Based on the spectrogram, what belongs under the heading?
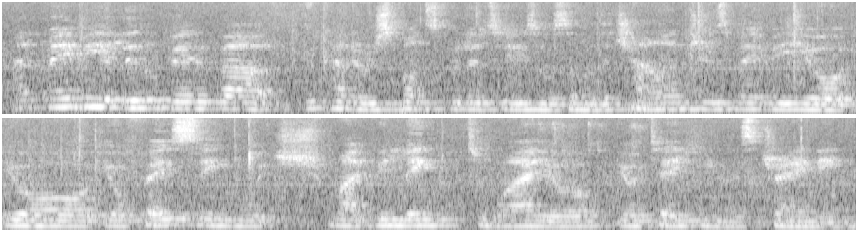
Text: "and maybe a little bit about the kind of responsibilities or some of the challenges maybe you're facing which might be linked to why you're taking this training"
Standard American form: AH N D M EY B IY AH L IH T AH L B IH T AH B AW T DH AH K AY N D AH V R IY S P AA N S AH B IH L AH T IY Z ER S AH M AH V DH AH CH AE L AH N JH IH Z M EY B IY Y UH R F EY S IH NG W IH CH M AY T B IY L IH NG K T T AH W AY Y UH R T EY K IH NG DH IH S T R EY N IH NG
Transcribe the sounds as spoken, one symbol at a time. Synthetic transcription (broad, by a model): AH N M EY B IY AH L IH T L B IH T AH B AW T DH AH K AY N D AH V R IY S P AA N S AH B IH L AH T IY Z ER S AH M AH V DH AH CH AE L AH N JH IH Z M EY B IY Y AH R F EY S IH NG W IH CH M AY T B IY L IH NG K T T AH W AY Y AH R T EY K IH NG DH IH S T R EY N IH NG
